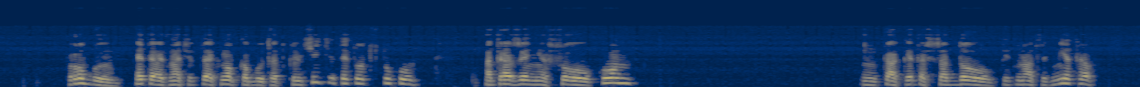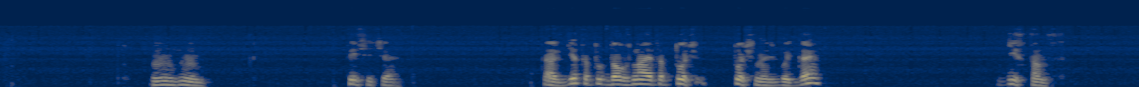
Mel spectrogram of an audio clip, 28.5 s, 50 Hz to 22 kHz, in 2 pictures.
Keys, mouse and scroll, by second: 0.5 click, 1.2 click, 1.8 click, 3.5 click, 7.0 click, 12.7-14.6 drag, 18.7 click, 21.1 click, 24.0 click, 27.7-28.4 drag.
